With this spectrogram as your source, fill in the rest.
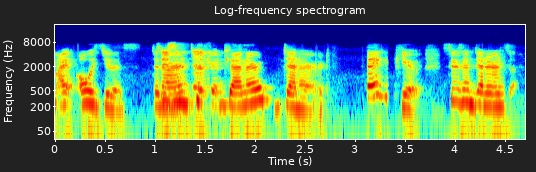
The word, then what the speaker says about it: Dennard: Susan Dennard?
